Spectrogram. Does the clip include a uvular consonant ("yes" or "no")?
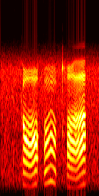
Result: yes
